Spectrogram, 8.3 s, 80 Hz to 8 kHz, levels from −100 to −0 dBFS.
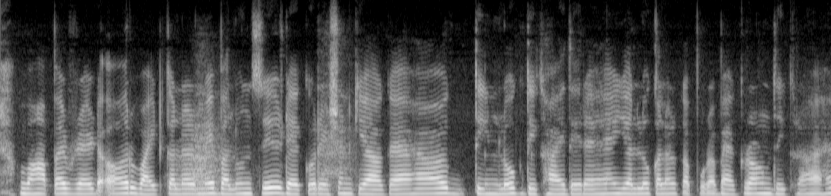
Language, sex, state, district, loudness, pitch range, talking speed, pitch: Hindi, female, Punjab, Fazilka, -16 LUFS, 190-205 Hz, 195 wpm, 200 Hz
